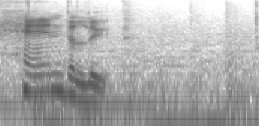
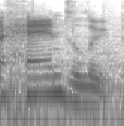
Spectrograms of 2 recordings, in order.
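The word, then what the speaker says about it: Haurchefant: Make your preparations and inform Sir Handaloop. Yes, Sir Handaloop. I know that's not how it's pronounced. It's Handaloo.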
